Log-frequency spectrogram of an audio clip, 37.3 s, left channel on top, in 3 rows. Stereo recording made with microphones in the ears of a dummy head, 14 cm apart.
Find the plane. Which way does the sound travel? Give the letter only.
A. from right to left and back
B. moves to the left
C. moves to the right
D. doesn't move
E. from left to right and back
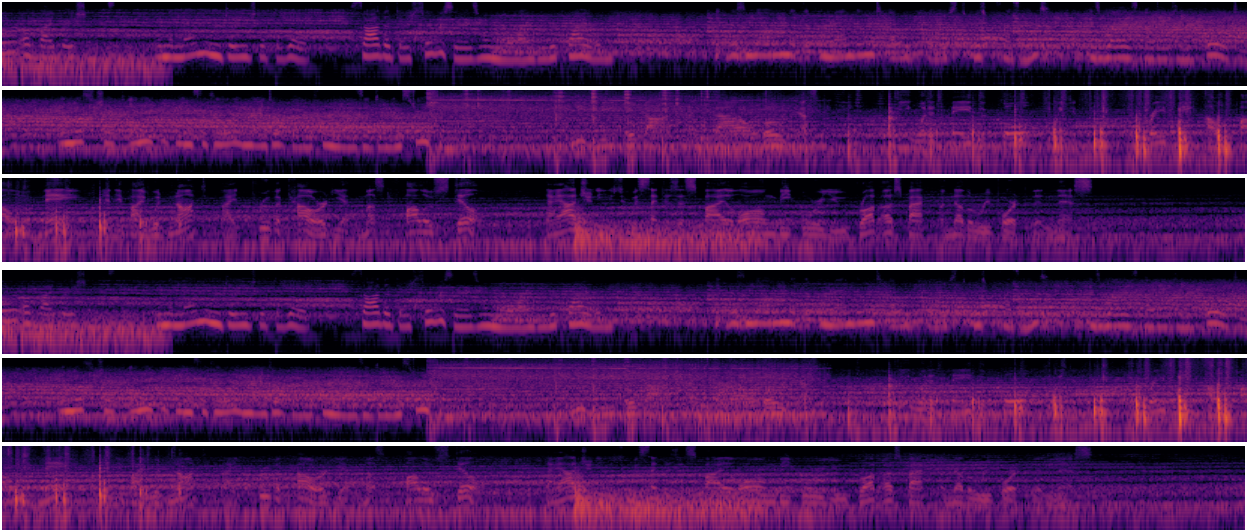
C.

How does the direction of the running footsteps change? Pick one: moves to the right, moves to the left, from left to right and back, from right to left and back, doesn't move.
moves to the right.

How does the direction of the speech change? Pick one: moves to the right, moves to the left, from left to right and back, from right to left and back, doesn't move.
doesn't move.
